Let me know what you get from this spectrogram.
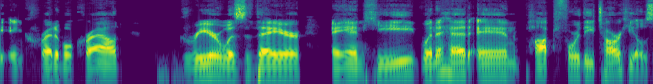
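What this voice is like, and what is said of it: Hoarse, strained voice. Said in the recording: “my voice may sound a little bit off, it's because I lost it at that game yesterday”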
